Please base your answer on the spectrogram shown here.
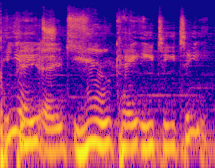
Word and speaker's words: Phuket: Okay, spell it for us. P-H-U-K-E-T-T.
